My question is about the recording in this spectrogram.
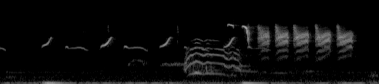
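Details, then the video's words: Grey tits singing in the early morning in the southern Karoo in mid winter: thin, upslurred whistles and a brief harsh chatter, then a fast run of six loud buzzy notes. "GREY TITS singing"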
